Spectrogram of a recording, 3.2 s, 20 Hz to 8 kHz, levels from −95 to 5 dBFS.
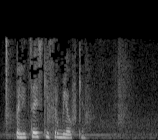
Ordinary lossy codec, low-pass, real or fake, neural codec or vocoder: MP3, 24 kbps; 7.2 kHz; real; none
